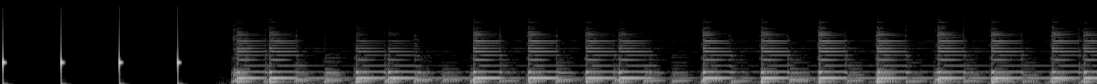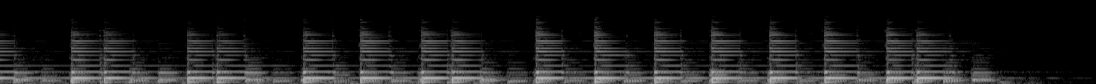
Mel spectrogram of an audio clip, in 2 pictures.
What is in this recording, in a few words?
Dampening Groove fast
